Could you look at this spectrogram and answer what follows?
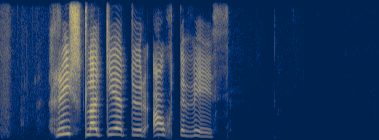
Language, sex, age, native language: Icelandic, male, 8, Icelandic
